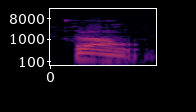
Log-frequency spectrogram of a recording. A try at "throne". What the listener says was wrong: Throne. You should emphasize the last letter of the word, not throw, but throne.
